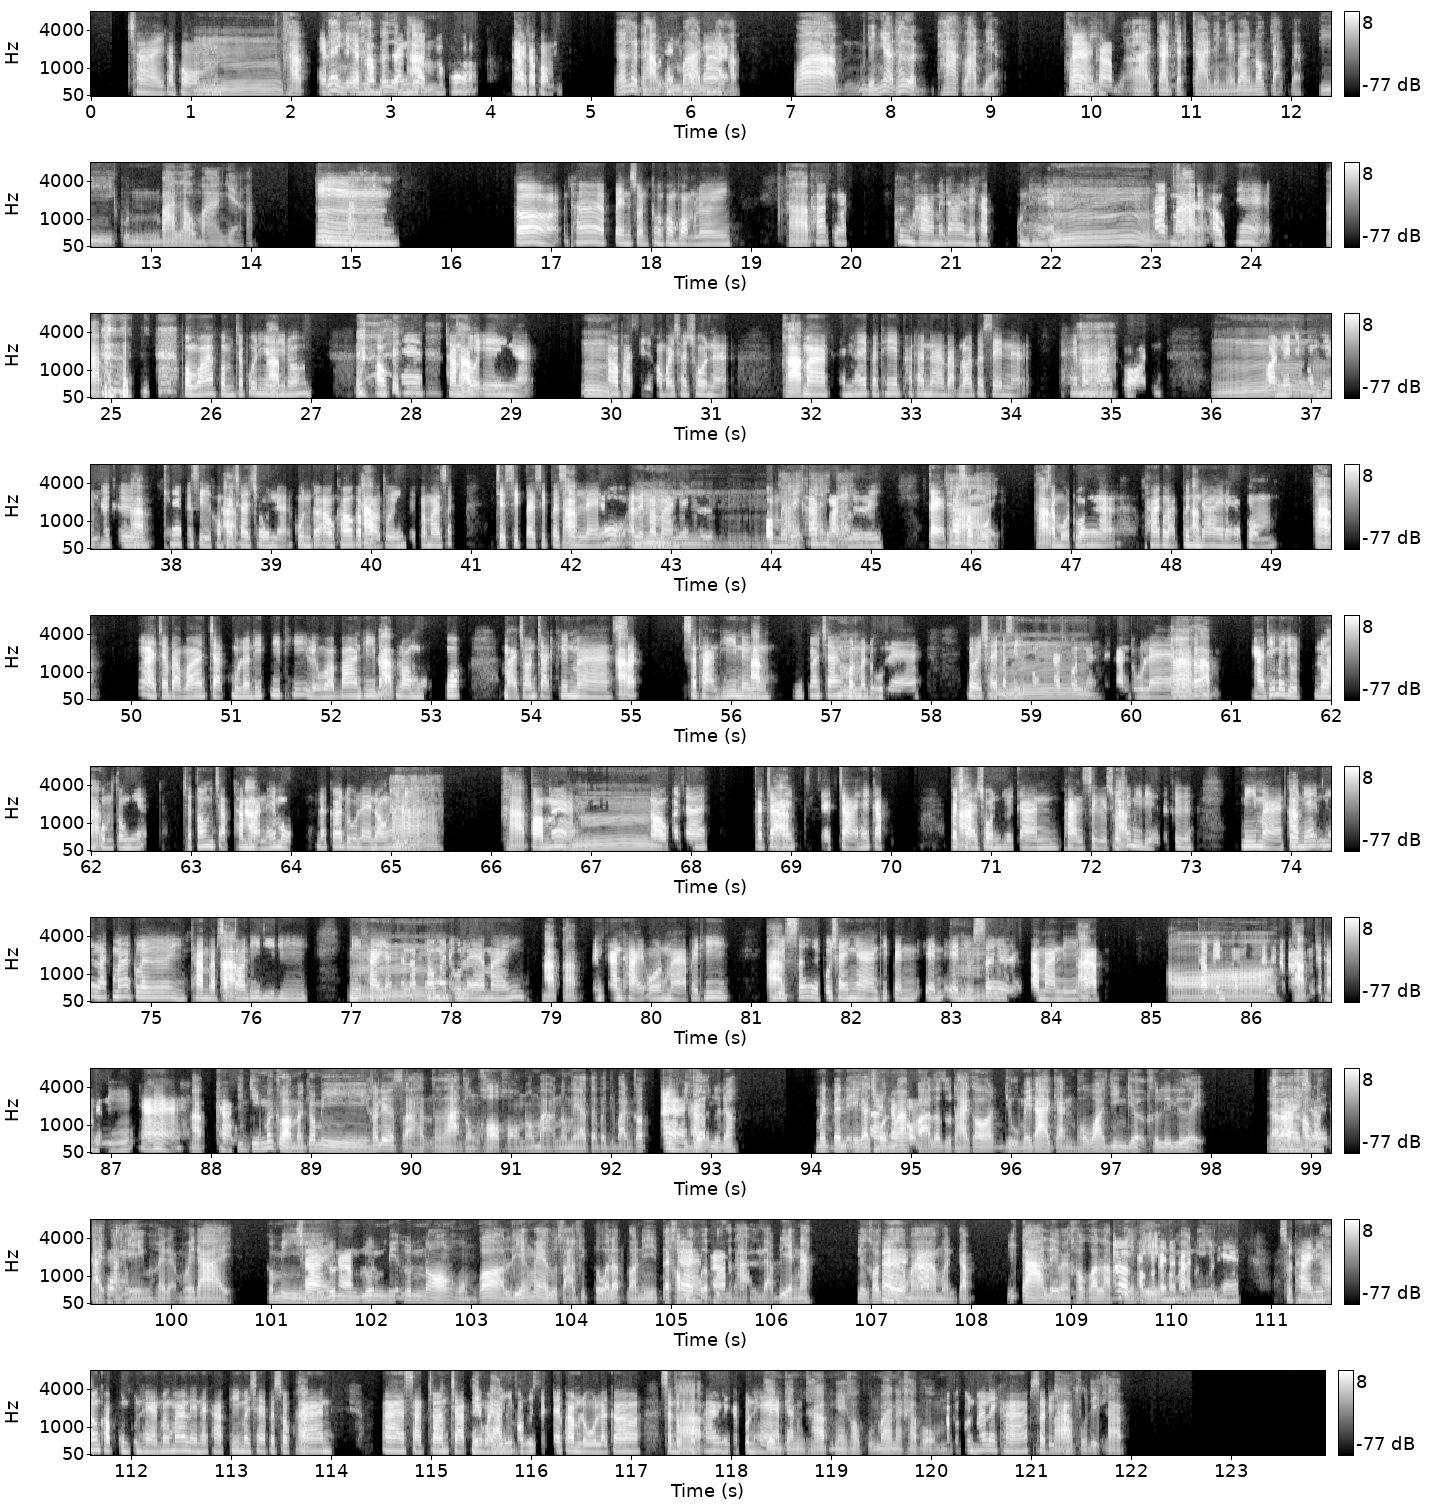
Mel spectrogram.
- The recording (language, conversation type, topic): Thai, unstructured, สัตว์จรจัดส่งผลกระทบต่อชุมชนอย่างไรบ้าง?
- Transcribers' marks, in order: mechanical hum; distorted speech; other background noise; laugh; laugh; in English: "end end user"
